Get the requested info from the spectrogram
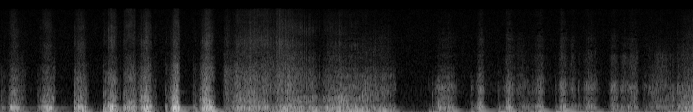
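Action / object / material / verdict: scrape / foam microphone windscreen / foam / none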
